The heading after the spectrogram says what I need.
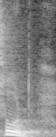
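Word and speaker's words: should: যেমন আমরা এটাকে বলিশ সুড এই এল এর উচ্চারণটা হয় না উড এই উচ্চারণ হয়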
